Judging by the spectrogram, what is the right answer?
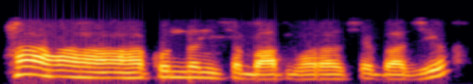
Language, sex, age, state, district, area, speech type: Maithili, male, 30-45, Bihar, Supaul, urban, conversation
